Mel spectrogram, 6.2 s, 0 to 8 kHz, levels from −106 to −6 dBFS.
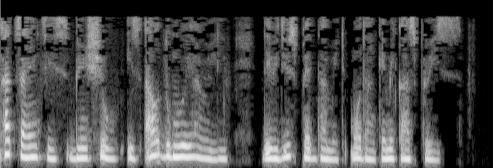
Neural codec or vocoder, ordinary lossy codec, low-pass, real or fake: vocoder, 22.05 kHz, 80 mel bands, Vocos; MP3, 24 kbps; 7.2 kHz; fake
